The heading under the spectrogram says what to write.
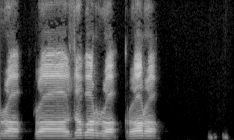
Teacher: এমনে র বললে আপনার জিহ্বার জিহ্বাটা একটু কাঁপবে কিন্তু কাঁপাটা জরুরি না কাঁপা ইচ্ছা করে কাঁপানো যাবে না এমনিই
